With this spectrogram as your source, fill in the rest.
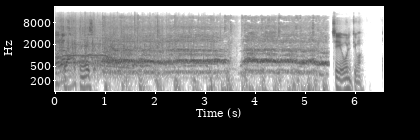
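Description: A crowd of young men chants and sings loudly together.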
